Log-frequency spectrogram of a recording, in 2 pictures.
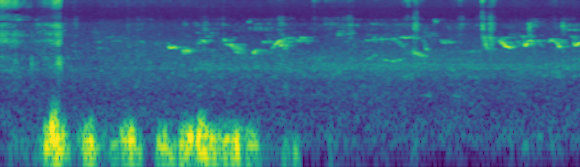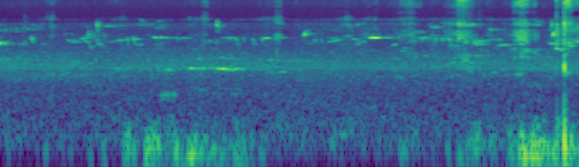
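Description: Small birds chirping and singing, many short calls throughout. Low rumbling bumps, wind or handling on the microphone, come in the first few seconds and again near the end.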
